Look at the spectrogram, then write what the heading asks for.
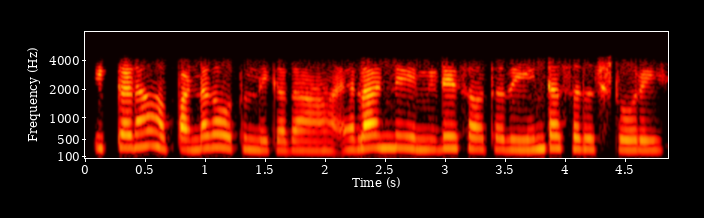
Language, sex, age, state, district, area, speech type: Telugu, female, 18-30, Andhra Pradesh, Vizianagaram, rural, conversation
